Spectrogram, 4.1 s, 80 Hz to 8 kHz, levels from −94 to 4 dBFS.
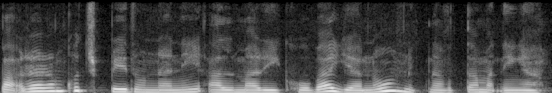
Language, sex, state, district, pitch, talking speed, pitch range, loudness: Garo, female, Meghalaya, North Garo Hills, 195 Hz, 115 wpm, 180-245 Hz, -15 LUFS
